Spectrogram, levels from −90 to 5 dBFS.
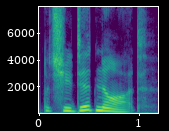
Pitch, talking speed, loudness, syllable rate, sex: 210 Hz, 200 wpm, -14 LUFS, 3.9 syllables/s, female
